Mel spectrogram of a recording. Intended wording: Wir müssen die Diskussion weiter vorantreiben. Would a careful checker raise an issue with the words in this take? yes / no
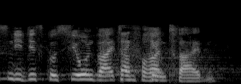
no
